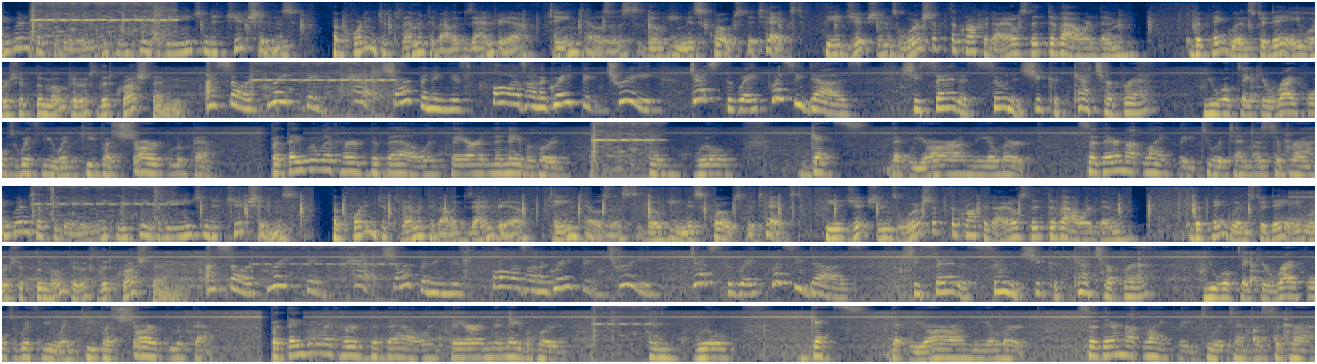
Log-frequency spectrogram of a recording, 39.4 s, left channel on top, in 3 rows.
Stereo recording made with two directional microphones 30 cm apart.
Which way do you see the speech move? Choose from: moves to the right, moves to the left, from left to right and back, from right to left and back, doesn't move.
from right to left and back.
